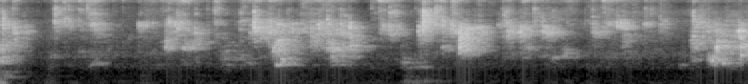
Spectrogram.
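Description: Water pouring from the opened valve of a Panasonic water heater under repair, an irregular, splashy gush that surges and dips in uneven bursts, close by.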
